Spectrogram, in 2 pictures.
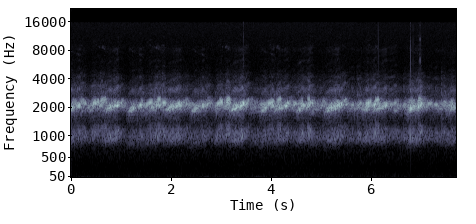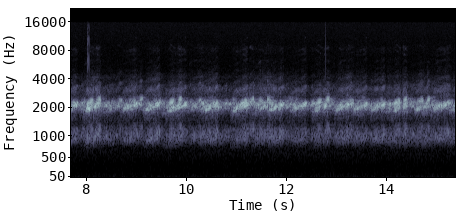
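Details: Spring wetland frogs in full chorus behind a house, recorded live without looping: continuous layered croaking that pulses gently, plus a few brief faint clicks near the middle.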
